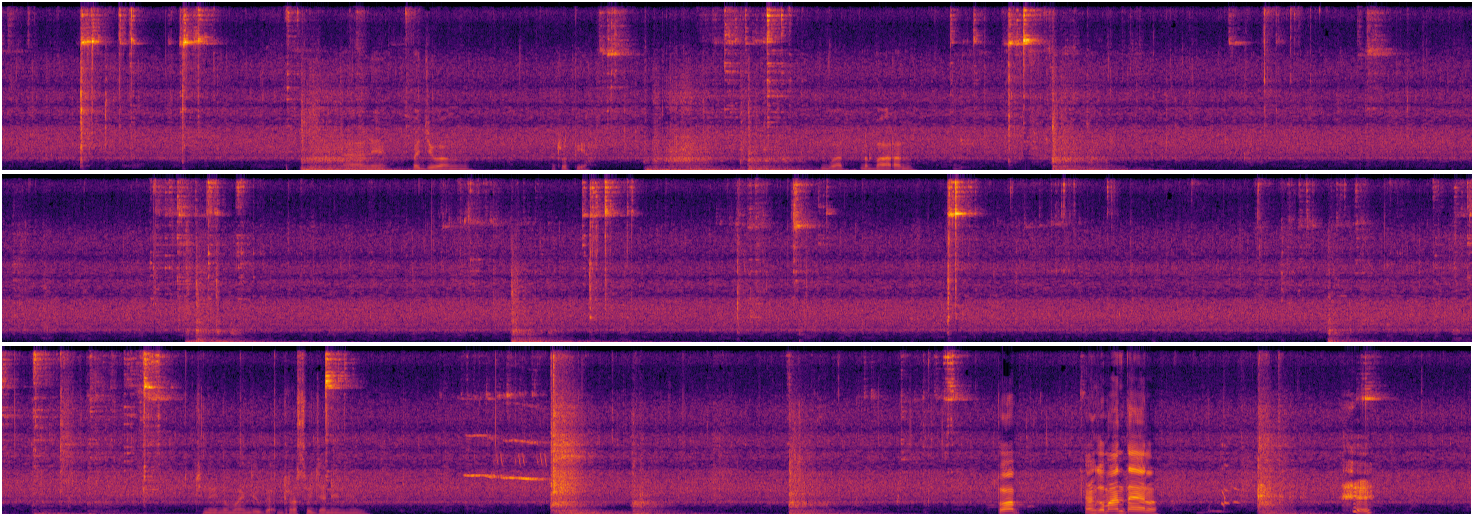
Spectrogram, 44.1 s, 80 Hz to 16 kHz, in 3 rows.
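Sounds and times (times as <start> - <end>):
heavy rain falling: 0.0 - 44.0.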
